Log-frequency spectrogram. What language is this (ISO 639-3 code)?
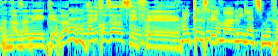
heb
